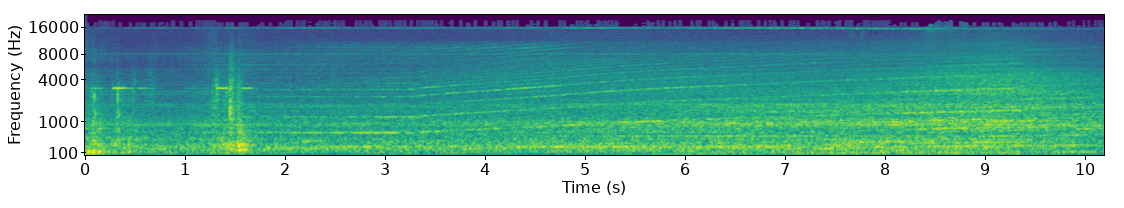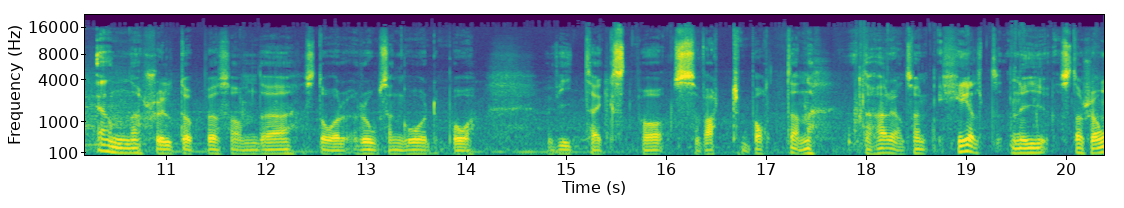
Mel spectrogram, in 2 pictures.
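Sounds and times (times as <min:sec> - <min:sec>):
train doors clunking shut: 0:00.0 - 0:02.7
electric train pulling away with motor whine and rumble: 0:00.0 - 0:11.1
speech: 0:10.3 - 0:20.3.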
